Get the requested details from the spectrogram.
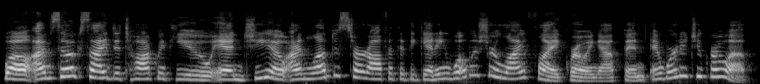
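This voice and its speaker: A woman's voice: high voice, sing-song, moderate pace, hardly any pauses. A woman hosting an interview podcast in an upbeat, enthusiastic way. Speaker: podcast host.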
